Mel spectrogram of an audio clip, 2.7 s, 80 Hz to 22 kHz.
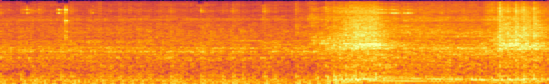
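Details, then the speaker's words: Yamaha RXZ 135 two-stroke motorcycle at idle after about half an hour of running: busy idle with a metallic clatter and a hum, as if metal were touching somewhere, persisting through a short blip. Source not pinned down. "bir uğultu var sanki bir demir bir yere mi değiyor boşa"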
